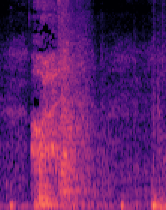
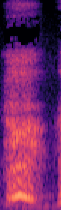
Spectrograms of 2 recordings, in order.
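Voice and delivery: excited gasp; 7 semitones higher, 7 dB louder than usual. Real, not acted. Finds an even older phone.

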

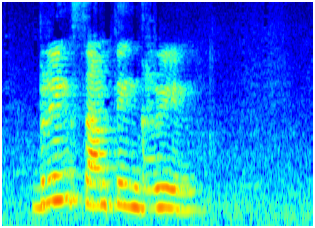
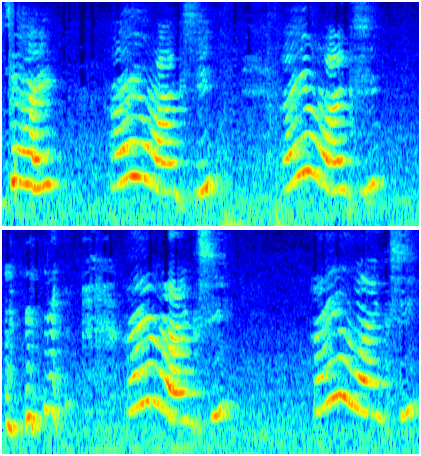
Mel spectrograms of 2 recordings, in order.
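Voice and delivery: put-on high baby voice to a dog; pet talk; 12 semitones higher, 5 dB quieter than usual. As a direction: coo at the pet. Greeting pet dog Maxi.

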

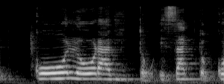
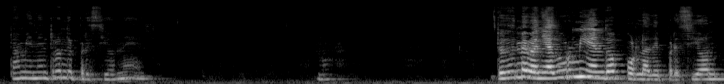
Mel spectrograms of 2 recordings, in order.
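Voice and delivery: ordinary talk, nothing marked

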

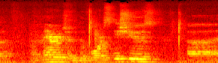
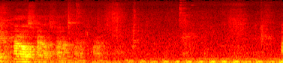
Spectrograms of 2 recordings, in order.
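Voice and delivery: rattled-off "subhanallah", run together and fading softer; rapid mechanical repetition; 3 semitones lower, 6 dB quieter, much faster than usual. Shown as a demonstration. Teacher mimics mindless repetition of dhikr, hurried and trailing away. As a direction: race through "subhanallah" with only the tongue engaged. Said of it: "don't just say it".

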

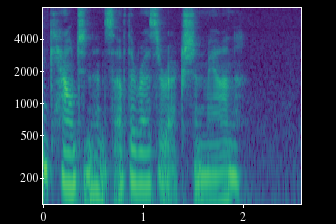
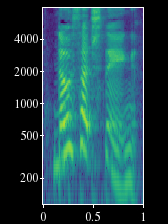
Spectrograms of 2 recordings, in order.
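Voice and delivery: higher, much louder denial; emphatic denial; 7 semitones higher, 9 dB louder, slower than usual. A narrator's reading. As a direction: slam the no down. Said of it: "restarted line".

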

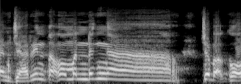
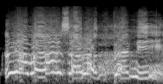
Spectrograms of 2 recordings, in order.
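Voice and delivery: crying out; 12 semitones higher, slower than usual. Retold or imitated. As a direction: wail it up to heaven. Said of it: "Pendeta-pendeta selalu teriak".

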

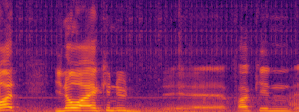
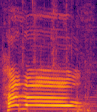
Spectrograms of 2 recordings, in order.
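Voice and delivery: calling out; 4 semitones higher, 5 dB louder, much slower than usual. Real, not acted. Calling out to team.

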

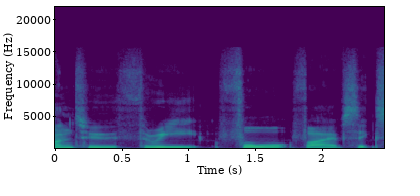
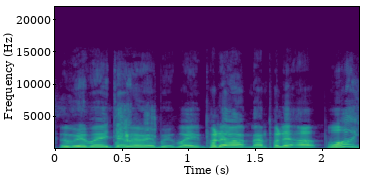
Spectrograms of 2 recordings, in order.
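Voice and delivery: high, loud pull it up; hyped crowd calling for a rewind; mock rewind call; 7 semitones higher, 6 dB louder than usual. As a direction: shout for the DJ to rewind.

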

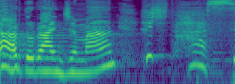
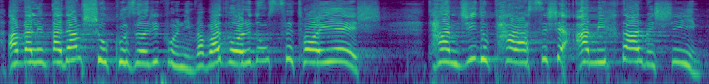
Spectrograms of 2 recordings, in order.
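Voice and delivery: rising, impassioned sermon voice, higher and fuller; fervent preaching; 5 semitones higher than usual. Acted. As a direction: preach it with growing fire.

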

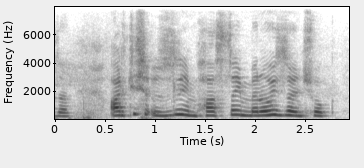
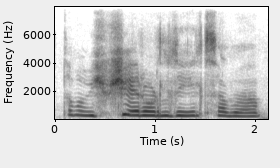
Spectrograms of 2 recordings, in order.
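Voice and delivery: ordinary talk, nothing marked

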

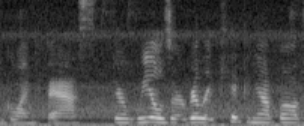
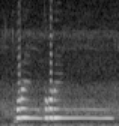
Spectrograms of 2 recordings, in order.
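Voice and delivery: high, louder ring ring like a bell; bike bell imitation; 12 semitones higher, 6 dB louder than usual. Reader ringing Duck's bike bell for kids.

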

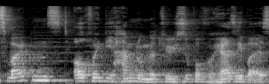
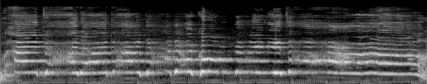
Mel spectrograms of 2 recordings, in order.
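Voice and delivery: very high, frantic yelling; kids yelling at screen; much slower than usual. Retold or imitated. Children watching Fievel scream at the screen, frantic high yelling. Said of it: "die werden den Bildschirm anschreien".

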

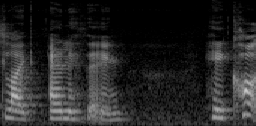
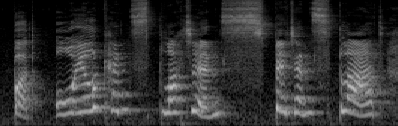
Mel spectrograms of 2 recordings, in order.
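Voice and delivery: high, trembling frightened cook voice; scared cook; 9 semitones higher, 5 dB louder than usual. Acted. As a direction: squeak it out like a terrified little cook. Cook fears the hot oil.

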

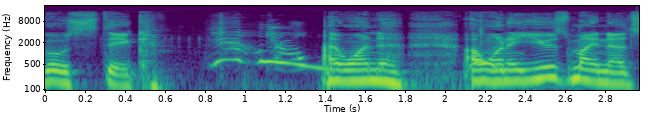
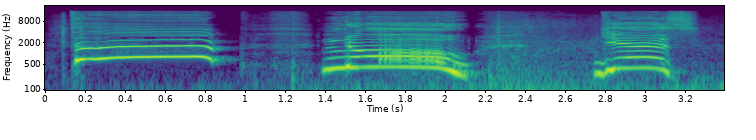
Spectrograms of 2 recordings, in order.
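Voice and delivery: panicked scream; 14 semitones higher, much slower than usual. Real, not acted. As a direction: scream at the falling character. Big fall in game.

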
